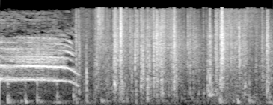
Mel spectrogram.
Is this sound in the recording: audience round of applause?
no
